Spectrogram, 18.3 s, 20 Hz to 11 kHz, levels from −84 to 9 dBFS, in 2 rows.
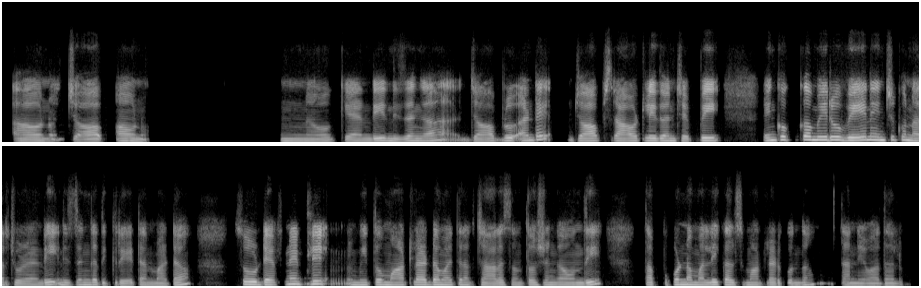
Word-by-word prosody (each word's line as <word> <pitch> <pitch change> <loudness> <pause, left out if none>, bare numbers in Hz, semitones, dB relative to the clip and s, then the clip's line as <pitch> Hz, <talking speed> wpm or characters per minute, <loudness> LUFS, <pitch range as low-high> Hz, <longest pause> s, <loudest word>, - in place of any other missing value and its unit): అవును. 155 -1 -1 0.2
జా 155 -2 -3 0.4
అవును. 160 -4 -3 1.3
హ్మ్. 155 -1 -4 0.2
ఓకే 155 +1 -7
అండి. 155 +3 +1 0.2
నిజంగా, 170 +3 0 0.4
జాబ్ 165 +4 -2 0.2
అంటే 200 +7 +2 0.4
జాబ్స్ 180 +2 +2
రావట్లేదు 175 +2 +3
అని 175 - -1
చెప్పి, 190 +3 +5 0.6
ఇంకొక 230 +3 +3
మీరు 235 0 +5
వే 210 - +9 0.2
నేంచుకున్నారు 215 -5 +2
చూడండి, 155 +3 -1
నిజంగా 175 +2 -3
అది 155 - -7
గ్రేటన్నమాట. 155 -1 -5 0.7
సో, 205 - 0 0.2
డెఫినిట్‌లీ 210 +5 +4 0.4
మీతో 175 +2 0
మాట్లాడడమయితే 180 0 0
నాకు 160 - -14
చాలా 155 +1 -1
సంతోషంగా 160 0 -4
ఉంది. 170 +5 +2 0.5
తప్పకుండా 185 +2 -1
మళ్ళీ 175 +2 +2
కలిసి 165 -1 -1
మాట్లాడుకుందాం. 160 +2 -5 0.3
ధన్యవాదాలు. 145 -1 -6
170 Hz, 110 wpm, -24 LUFS, 155-185 Hz, 1.3 s, వే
